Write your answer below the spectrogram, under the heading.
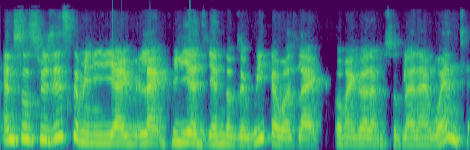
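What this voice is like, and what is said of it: Non-native English accent. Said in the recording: “sorry for my English. If I kill it a little bit, you can just enjoy the accent.”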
